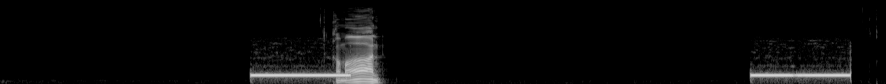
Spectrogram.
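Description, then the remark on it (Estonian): A steady telephone busy signal tone sounds twice, each beep about a second long with a long silent gap between. A man briefly mutters over the end of the first tone. “Please näe, et ma helistan.”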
